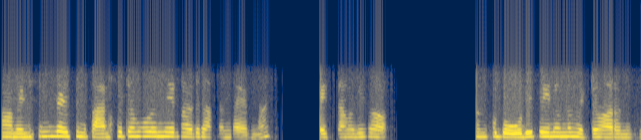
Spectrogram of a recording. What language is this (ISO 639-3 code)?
mal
